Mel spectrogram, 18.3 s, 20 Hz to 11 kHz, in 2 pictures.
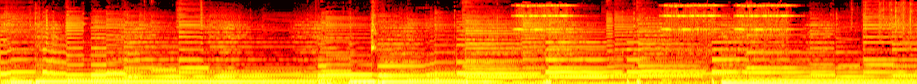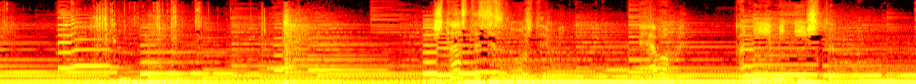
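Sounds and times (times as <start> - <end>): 
sustained musical backdrop with low droning tones: 0.0 - 18.3
telephone ringing: 5.0 - 8.1.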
